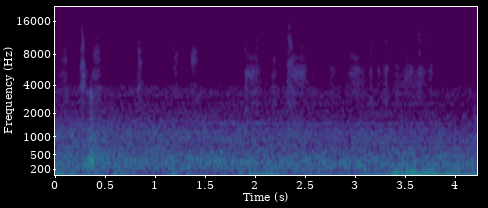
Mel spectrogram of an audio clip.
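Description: A large bamboo-handled ink brush swishing across butcher paper in several short strokes, over a steady low rumble.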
